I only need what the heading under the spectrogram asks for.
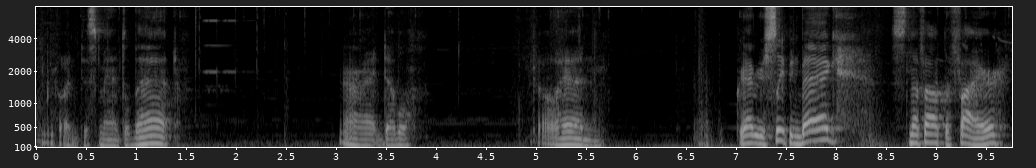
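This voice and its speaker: A man's voice: on the high side, takes it slowly, pauses often, mellow. A man streaming a game with casual commentary, chatting to his characters as he plays.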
